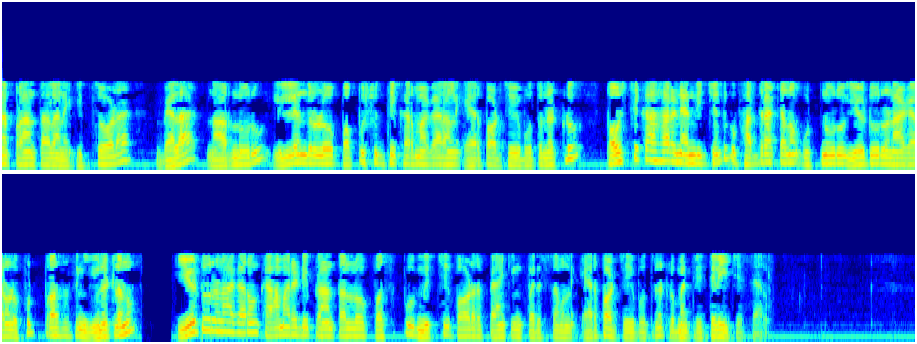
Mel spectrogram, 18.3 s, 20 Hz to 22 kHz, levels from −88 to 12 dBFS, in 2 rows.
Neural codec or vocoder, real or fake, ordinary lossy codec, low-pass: none; real; AAC, 32 kbps; 3.6 kHz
